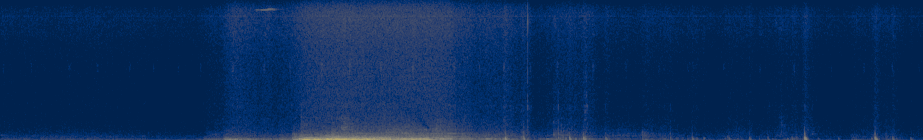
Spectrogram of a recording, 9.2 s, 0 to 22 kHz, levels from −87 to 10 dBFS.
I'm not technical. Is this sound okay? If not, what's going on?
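Yes, this one's fine: nothing in it cuts out, crackles, skips or sounds off, so there's nothing here you need to worry about.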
